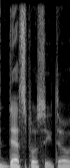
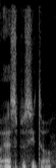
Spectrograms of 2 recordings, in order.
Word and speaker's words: Esposito: like wait wait wait say his name again Gian Carlo Esposito oh okay I I threw a D in there for some reason yeah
